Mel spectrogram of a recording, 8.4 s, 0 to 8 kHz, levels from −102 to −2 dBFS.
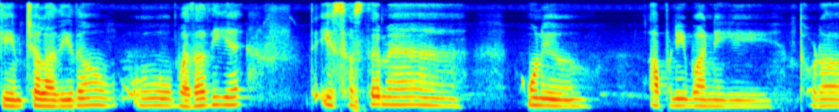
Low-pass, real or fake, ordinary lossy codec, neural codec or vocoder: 7.2 kHz; real; none; none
